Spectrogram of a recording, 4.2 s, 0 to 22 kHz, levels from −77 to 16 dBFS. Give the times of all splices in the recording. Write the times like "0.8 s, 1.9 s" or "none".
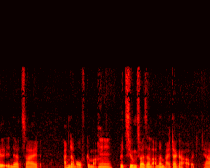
1.5 s, 2.3 s, 3.3 s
